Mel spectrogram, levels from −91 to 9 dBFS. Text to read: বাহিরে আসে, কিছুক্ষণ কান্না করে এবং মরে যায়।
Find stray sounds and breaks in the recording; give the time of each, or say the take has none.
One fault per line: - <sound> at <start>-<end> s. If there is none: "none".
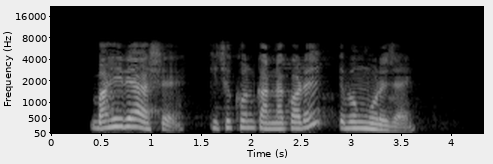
none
